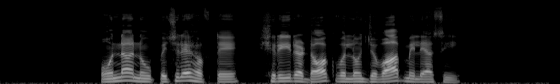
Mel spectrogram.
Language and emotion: Punjabi, neutral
